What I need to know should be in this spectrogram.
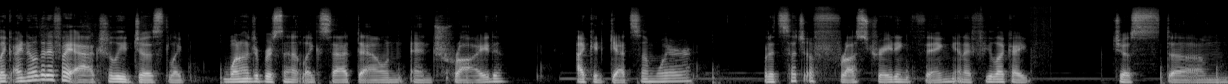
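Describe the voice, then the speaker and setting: Speaking at a fairly slow pace, a man uses a medium pitch. His pitch varies in an ordinary way. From Canada. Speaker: video game streamer. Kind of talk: casual chat. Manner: halting.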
